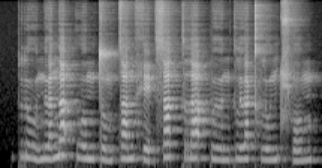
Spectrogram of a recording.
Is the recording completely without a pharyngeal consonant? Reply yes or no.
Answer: yes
